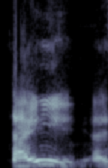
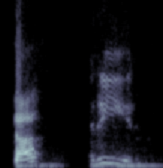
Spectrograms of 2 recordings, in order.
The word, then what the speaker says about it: Tahrir: Tahrir. Say it again. Yeah. Say it one more time. Tahrir.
